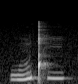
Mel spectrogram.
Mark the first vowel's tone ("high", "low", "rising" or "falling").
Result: rising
